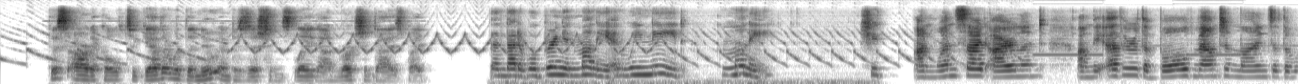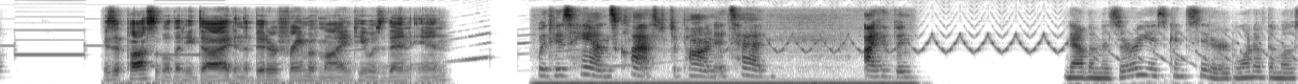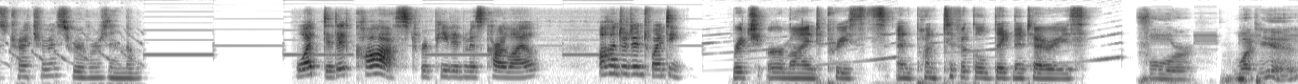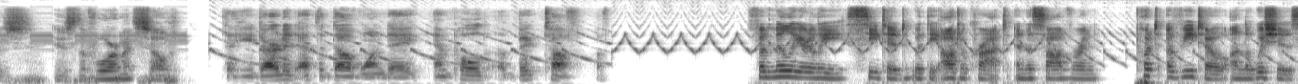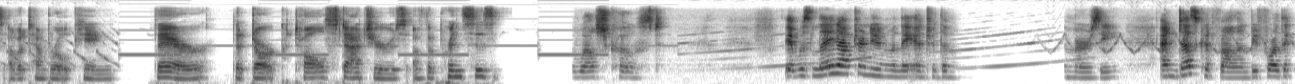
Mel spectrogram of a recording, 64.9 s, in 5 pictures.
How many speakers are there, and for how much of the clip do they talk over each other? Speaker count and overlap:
10, no overlap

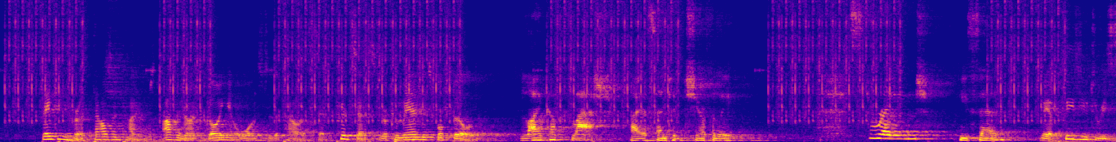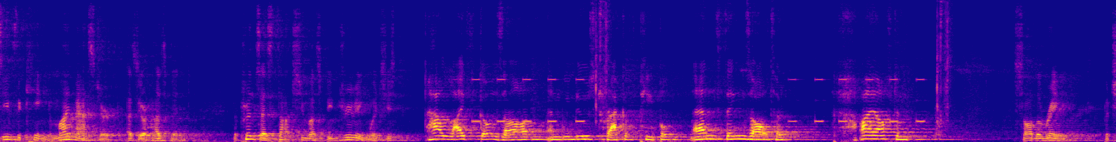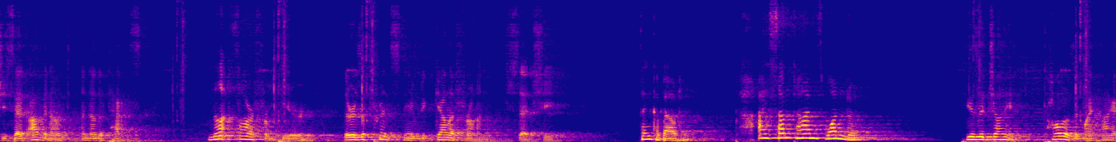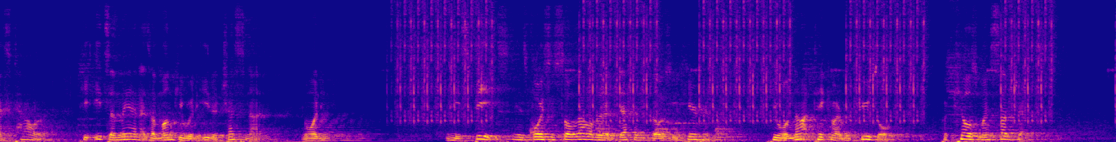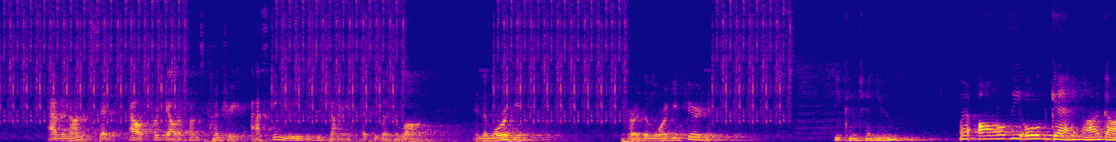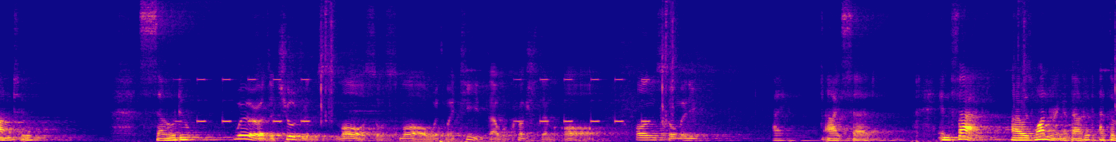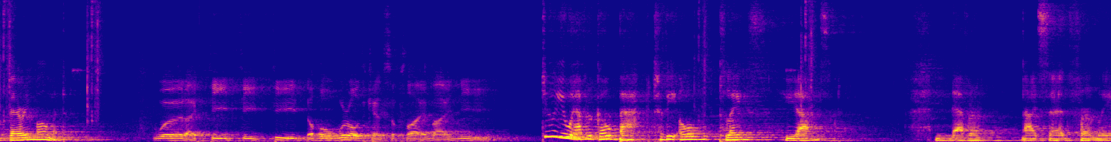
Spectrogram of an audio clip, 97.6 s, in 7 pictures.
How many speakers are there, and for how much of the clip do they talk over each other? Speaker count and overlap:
2, no overlap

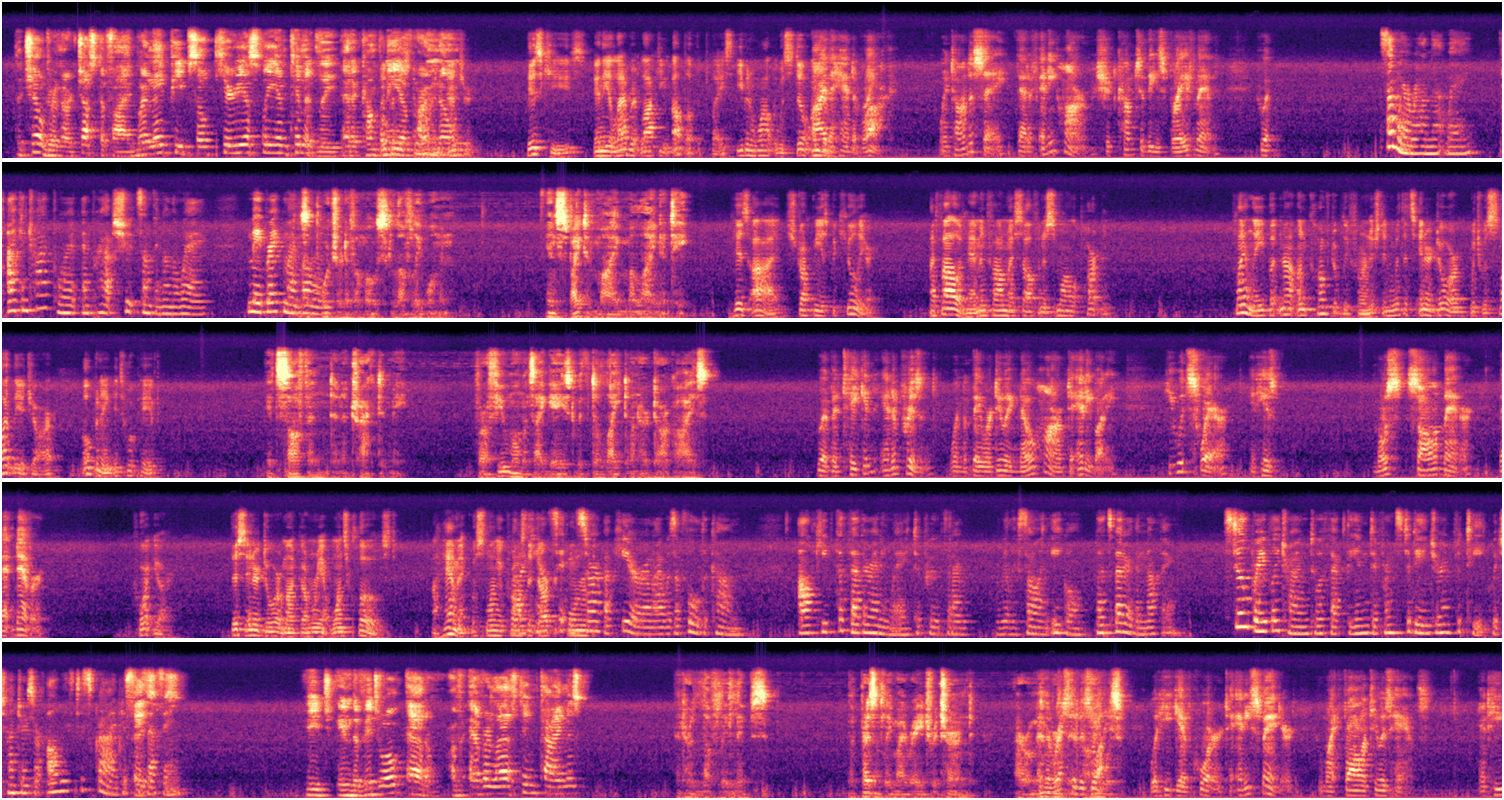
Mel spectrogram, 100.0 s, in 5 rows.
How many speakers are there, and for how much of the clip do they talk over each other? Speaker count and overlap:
5, about 6%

